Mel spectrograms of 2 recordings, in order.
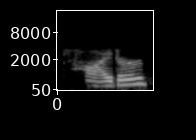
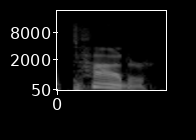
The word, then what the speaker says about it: titer: of that test again it's an MMR tighter t-i-t-e-r a tighter t-i-t-e-r yeah I've never heard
